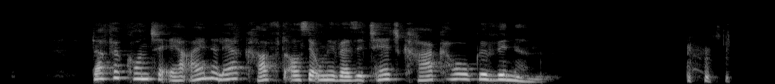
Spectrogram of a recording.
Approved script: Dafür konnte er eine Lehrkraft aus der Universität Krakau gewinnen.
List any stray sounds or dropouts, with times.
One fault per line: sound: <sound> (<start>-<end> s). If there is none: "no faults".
sound: laugh (6.9-7.3 s)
